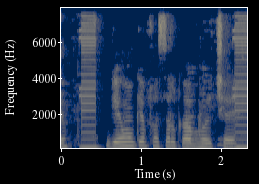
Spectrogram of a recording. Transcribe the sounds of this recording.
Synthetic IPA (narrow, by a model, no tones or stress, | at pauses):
ɡeõkepʰəsəlkəbɦoːjt͡ʃʰɛ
